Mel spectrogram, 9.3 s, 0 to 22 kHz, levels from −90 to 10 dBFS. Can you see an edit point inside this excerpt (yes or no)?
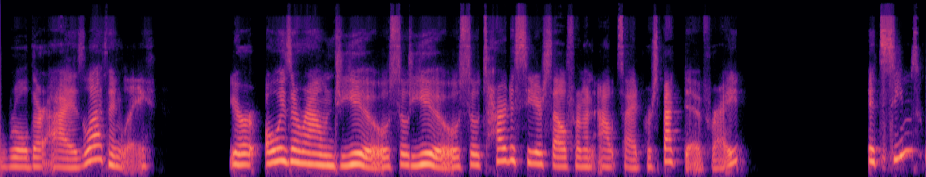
yes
